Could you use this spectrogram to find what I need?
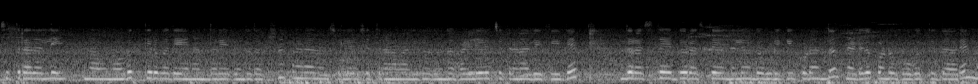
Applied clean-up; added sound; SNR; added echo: none; none; none; none.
